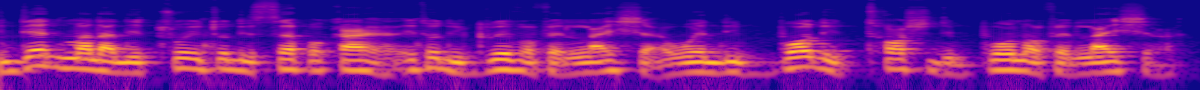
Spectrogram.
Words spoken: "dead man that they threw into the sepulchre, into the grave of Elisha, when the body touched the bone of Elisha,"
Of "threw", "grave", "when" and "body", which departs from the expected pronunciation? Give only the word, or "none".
threw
